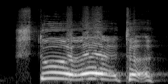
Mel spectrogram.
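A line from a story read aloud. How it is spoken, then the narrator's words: Yelling. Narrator (Russian): вопил Воробьянинов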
